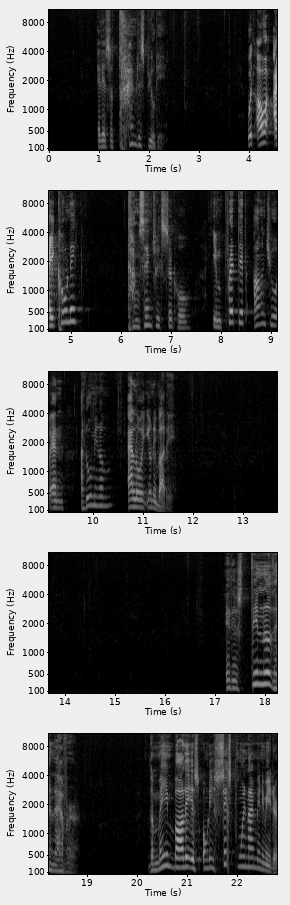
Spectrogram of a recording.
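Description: A man speaks calmly into a microphone, heard through loudspeakers in a large hall, with pauses between phrases.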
